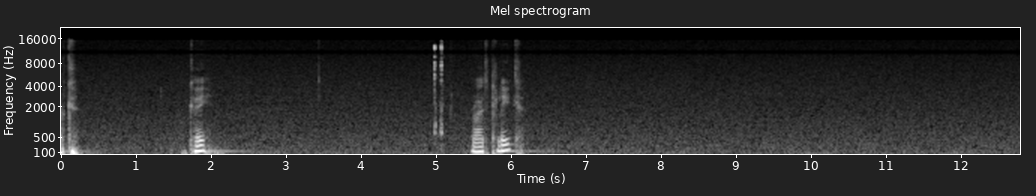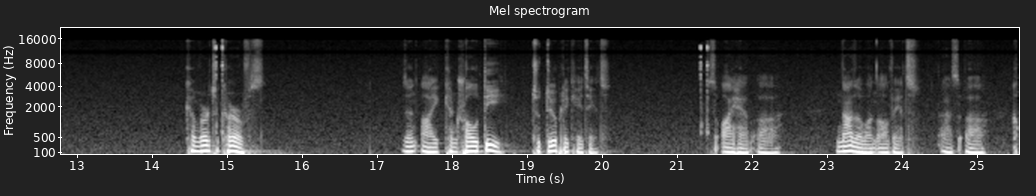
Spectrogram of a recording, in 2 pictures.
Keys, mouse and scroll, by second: 5.2 right click, 15.2 click, 18.8 d, 21.3 click, 23.8 z.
